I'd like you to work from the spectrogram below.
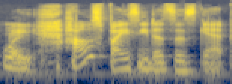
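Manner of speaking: usual speaking voice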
